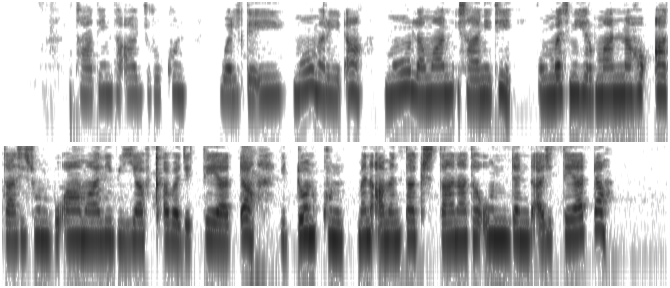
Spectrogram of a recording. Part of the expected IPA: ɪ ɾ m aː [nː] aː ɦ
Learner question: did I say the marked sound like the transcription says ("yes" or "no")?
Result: yes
